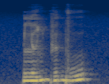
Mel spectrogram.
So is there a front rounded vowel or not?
yes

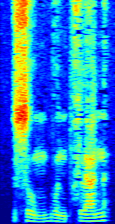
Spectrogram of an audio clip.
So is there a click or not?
no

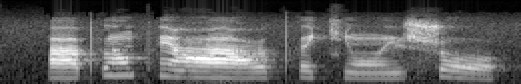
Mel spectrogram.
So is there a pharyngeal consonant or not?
yes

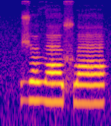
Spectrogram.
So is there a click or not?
no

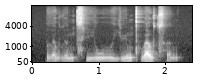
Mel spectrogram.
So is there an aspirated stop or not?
yes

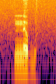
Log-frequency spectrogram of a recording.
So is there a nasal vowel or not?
no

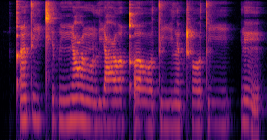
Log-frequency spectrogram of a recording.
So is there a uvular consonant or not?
yes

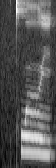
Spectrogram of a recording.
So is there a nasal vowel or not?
no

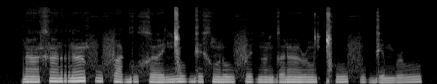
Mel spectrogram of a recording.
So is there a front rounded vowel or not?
yes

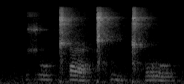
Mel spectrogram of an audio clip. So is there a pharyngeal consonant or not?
no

